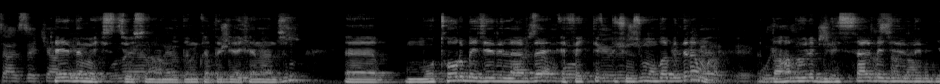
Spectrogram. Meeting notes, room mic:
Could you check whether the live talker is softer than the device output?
No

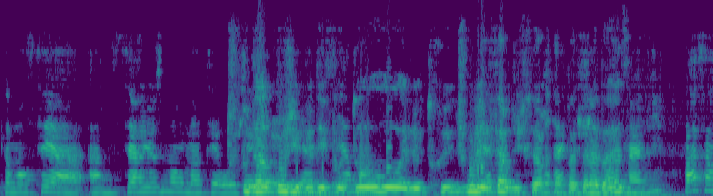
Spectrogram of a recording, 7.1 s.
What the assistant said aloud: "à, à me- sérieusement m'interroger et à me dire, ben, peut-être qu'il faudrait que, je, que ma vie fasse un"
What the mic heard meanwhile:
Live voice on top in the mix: Yes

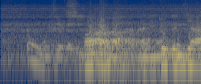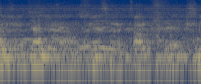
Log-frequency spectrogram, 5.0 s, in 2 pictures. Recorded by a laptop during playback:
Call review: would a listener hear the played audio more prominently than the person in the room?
No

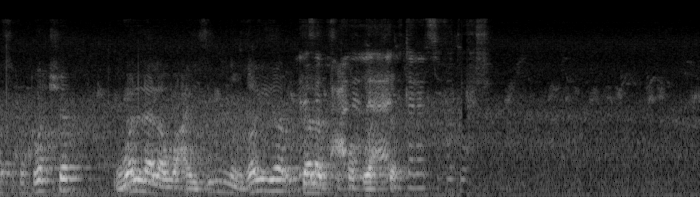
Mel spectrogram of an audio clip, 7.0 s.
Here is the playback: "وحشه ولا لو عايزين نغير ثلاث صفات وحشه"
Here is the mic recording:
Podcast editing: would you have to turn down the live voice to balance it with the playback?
No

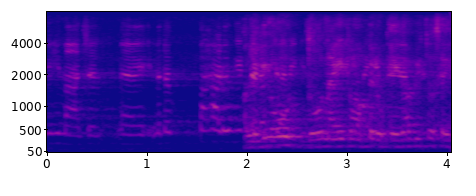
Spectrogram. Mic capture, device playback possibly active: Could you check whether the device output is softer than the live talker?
Yes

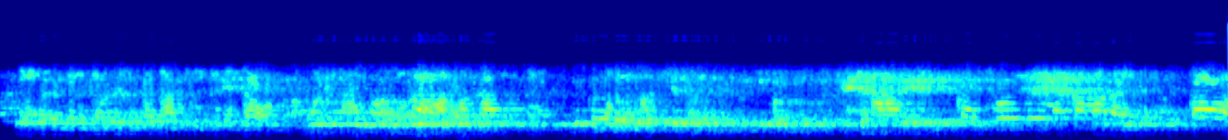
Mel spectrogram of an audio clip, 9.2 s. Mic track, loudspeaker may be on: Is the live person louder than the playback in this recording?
Yes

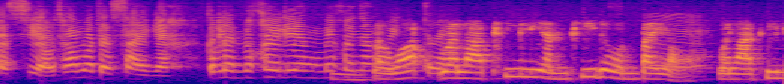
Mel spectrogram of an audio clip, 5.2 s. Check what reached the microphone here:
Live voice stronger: Yes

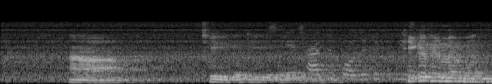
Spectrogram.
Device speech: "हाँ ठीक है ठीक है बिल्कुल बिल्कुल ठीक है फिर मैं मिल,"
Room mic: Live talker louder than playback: No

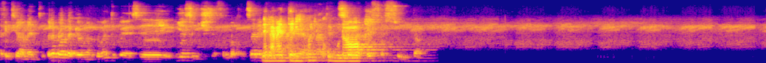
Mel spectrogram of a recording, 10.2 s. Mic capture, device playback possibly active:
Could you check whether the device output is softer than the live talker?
Yes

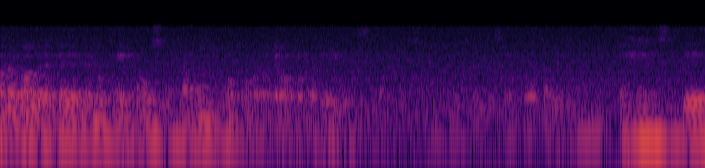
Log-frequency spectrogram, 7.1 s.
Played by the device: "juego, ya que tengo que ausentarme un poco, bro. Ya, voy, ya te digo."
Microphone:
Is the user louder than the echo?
No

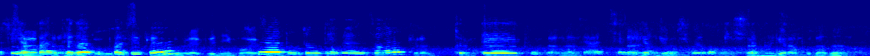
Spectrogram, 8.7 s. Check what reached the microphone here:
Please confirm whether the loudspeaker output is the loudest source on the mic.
Yes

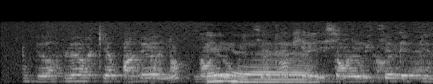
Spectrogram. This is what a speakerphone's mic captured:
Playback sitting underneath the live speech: Yes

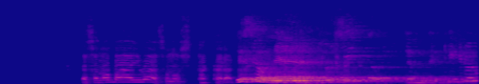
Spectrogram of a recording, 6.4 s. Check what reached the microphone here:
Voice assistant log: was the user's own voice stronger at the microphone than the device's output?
Yes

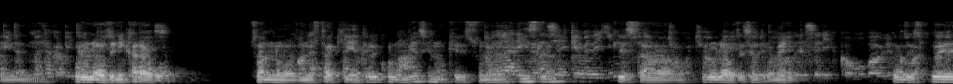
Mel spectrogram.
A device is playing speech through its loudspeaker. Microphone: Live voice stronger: Yes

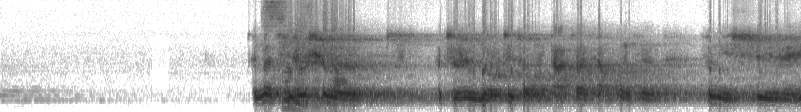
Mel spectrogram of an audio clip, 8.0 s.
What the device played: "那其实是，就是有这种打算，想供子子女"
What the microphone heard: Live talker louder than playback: No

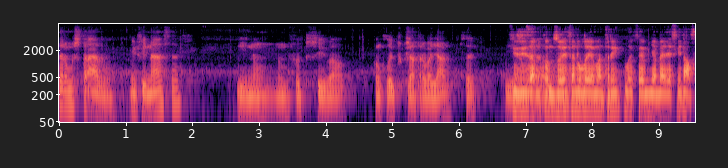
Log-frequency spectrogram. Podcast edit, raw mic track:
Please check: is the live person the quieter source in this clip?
No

